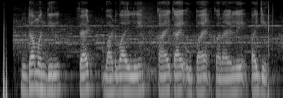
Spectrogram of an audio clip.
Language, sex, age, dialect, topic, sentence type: Marathi, male, 25-30, Varhadi, agriculture, question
